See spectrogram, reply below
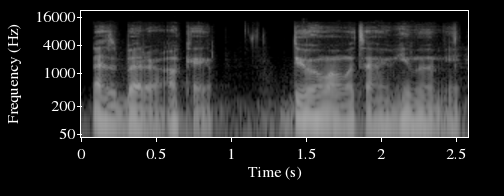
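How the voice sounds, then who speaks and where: A man's voice: low-pitched, fairly even intonation, fast, dark tone, a little hiss or hum. A man hosting a podcast interview, chatty and upbeat, coaxing his guest along. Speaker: podcast host. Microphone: studio microphone.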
